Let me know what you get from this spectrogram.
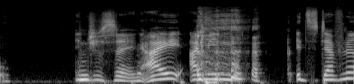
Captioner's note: laughter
